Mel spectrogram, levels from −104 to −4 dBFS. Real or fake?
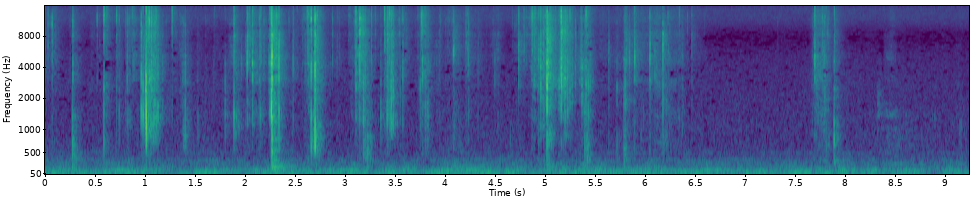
real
